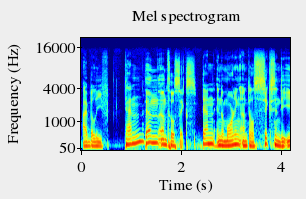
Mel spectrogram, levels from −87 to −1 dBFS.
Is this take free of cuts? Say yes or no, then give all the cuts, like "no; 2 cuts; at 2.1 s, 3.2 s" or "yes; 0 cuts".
yes; 0 cuts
